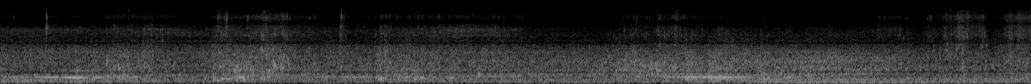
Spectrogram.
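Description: Double-bladed paddle strokes dipping and splashing in calm water beside a surfski, with wind on the microphone and a faint hum that comes and goes.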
